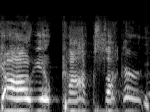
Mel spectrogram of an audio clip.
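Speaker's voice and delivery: shrill, very high, flat-out top-of-lungs screaming. Retelling yelling in the car while waiting for a parking spot, retelling a scream. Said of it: "I'm screaming at the top of my lungs in the car".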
